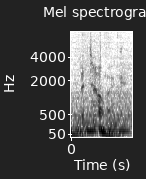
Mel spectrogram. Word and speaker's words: Potomac: Just so you know, it's Potomac. Even when I said it, I knew I was saying it wrong.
